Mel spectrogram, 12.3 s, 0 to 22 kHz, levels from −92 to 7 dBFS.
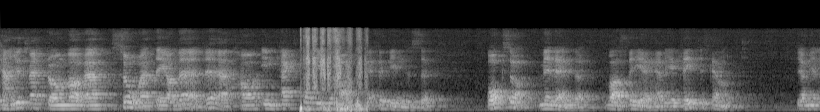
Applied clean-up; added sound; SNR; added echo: none; Writing; -5 dB; reverberation time 0.9 s.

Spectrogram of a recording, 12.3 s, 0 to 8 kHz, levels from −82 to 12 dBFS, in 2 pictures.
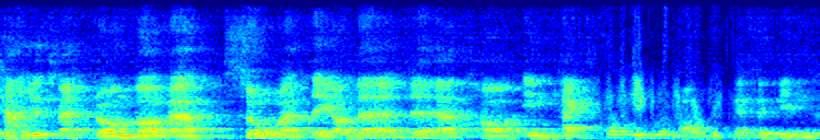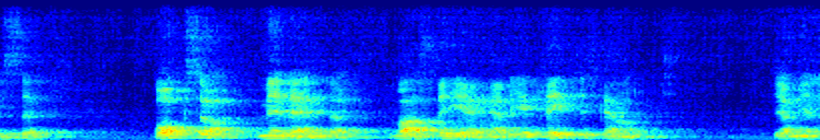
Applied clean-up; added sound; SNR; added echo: neural separator model SepFormer DNS4.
